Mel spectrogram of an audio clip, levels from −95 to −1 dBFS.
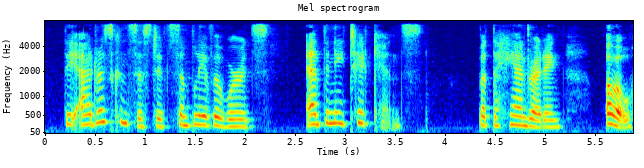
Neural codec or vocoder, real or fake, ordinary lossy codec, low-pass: codec, 24 kHz, 0.9 kbps, WavTokenizer, medium speech release version 2; fake; AAC, 48 kbps; 7.2 kHz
